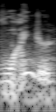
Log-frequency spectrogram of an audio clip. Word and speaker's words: Winder: Chris McKean from uh I believe Winder, Georgia. Is that right? It is Winder, yes sir. Yes, it's not Winder. No, I looked it up and it's Winder and so phonetically spelled it in my notes.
